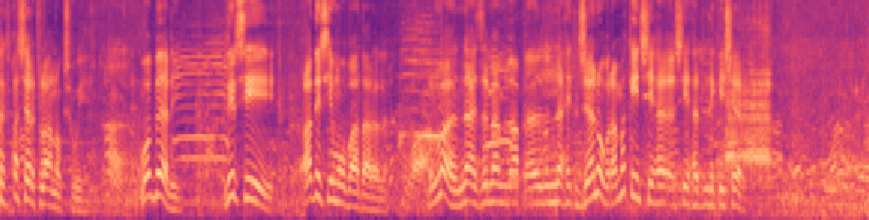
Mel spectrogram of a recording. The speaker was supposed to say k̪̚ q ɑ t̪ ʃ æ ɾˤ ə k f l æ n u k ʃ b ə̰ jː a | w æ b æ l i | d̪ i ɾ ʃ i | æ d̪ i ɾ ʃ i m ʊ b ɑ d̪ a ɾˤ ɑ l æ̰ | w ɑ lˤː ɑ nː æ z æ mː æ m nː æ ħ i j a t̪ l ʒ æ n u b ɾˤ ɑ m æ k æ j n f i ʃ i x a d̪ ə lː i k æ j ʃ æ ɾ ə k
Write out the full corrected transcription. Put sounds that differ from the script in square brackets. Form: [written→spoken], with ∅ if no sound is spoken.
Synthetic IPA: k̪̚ q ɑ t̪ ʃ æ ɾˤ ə k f l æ n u k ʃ [b→w] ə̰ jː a | w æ b æ l i | d̪ i ɾ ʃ i | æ d̪ i ɾ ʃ i m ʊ b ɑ d̪ [a→ɑ] ɾˤ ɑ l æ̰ | w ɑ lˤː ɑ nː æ z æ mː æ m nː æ ħ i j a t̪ l ʒ æ n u b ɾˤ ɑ m æ k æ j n [f→ʃ] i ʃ i [x→ħ] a d̪ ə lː i k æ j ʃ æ ɾ ə k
